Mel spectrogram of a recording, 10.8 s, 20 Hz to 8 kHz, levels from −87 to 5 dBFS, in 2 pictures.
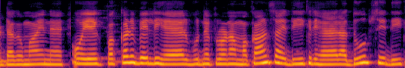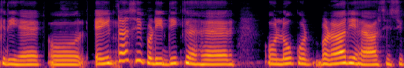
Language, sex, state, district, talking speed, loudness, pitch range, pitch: Marwari, female, Rajasthan, Nagaur, 180 wpm, -15 LUFS, 195-235 Hz, 210 Hz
